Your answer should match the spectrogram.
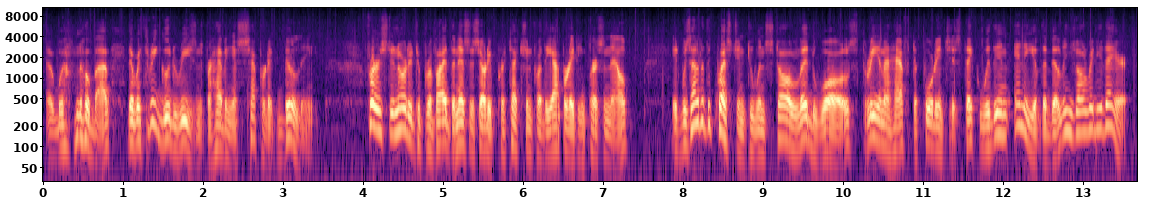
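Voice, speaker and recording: Male American science reporter, vintage radio: lowish, animated intonation, formal explanatory delivery, dull old recording. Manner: formal, explanatory, measured diction. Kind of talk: scripted 1940s radio exposition.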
